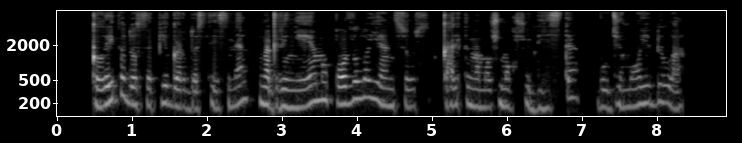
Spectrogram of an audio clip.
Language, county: Lithuanian, Klaipėda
